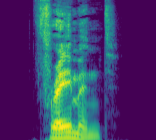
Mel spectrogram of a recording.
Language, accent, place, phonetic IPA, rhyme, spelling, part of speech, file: German, Germany, Berlin, [ˈfʁeːmənt], -eːmənt, framend, verb, De-framend.ogg
- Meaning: present participle of framen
